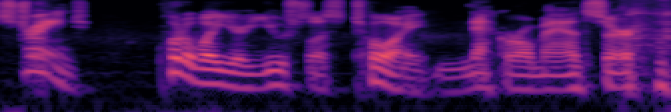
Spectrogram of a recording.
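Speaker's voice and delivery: put-on pissed-off voice. Recapping a comic panel where a character scolds another, mock-angry. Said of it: "she gets all pissed off and shakes her fist at him".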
